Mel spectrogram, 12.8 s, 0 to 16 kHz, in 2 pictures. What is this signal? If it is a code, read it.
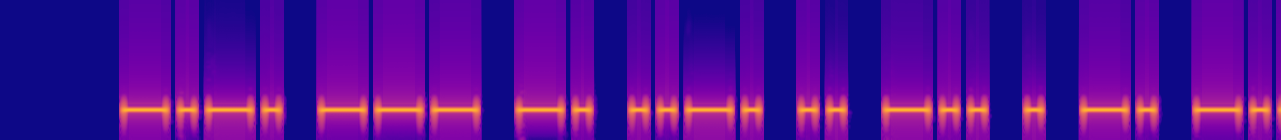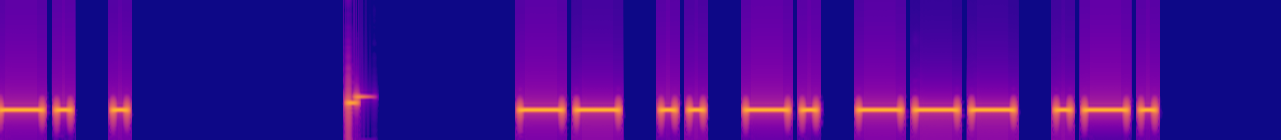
Morse code, heard as a keyed tone, about 17 wpm, 700 Hz. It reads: CONFIDENCE MINOR
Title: Sentences from Top 1500 Words - New Word Drill Alt - 17wpm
